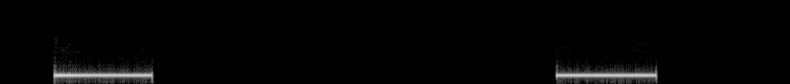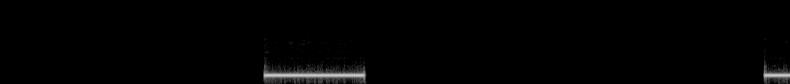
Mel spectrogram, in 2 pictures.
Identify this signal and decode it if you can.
Ringback tone (Europe, 425 Hz).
